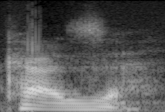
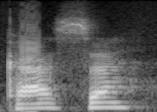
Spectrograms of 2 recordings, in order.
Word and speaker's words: casa: italiano se dice la casa la s intervocálica una s que está en medio de dos vocales suena entonces la casa en español italiano la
